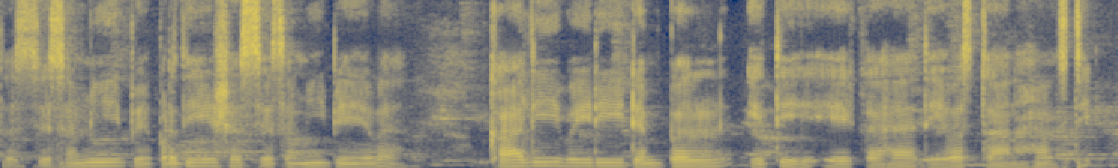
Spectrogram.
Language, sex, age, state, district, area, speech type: Sanskrit, male, 18-30, Karnataka, Haveri, urban, spontaneous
